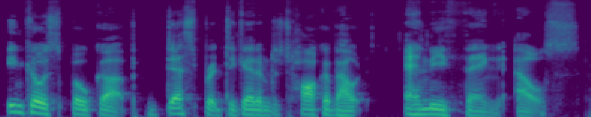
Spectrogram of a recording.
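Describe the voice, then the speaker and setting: A man's voice: on the low side, normal speed, no echo, clean studio sound. A man narrating a scripted story as the reader of an amateur audio fiction. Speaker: podfic narrator.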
